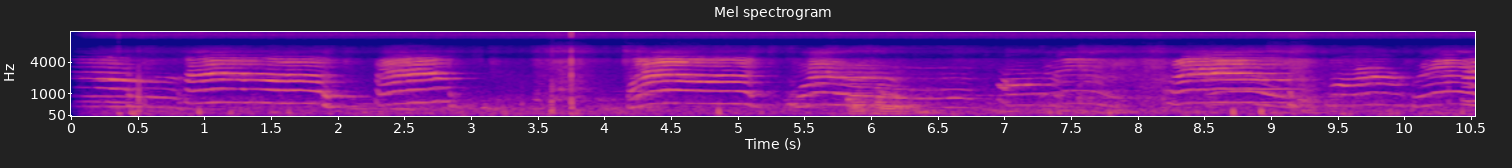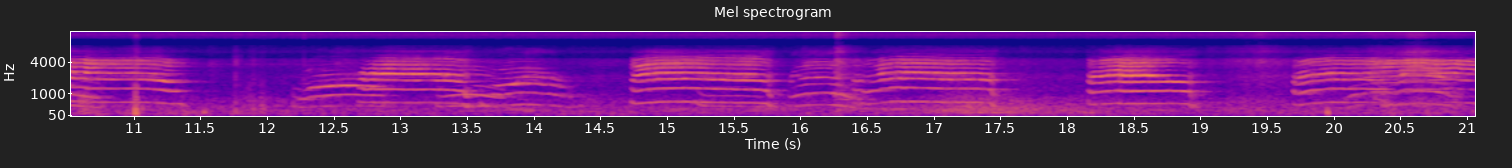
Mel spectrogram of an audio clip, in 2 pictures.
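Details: Pet cat in Bangladesh enjoying milk, indoors, meowing repeatedly: about a dozen short, bent, nasal meows over twenty seconds, often in quick pairs with brief pauses between them, and faint room noise behind.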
